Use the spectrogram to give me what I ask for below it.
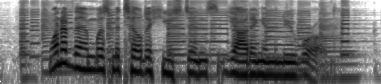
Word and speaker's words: Houston: The spelling of her last name is Houston, which to a Texan looks like Houston, but if you think about Houston Street in New York City, it's Houston. Yes.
